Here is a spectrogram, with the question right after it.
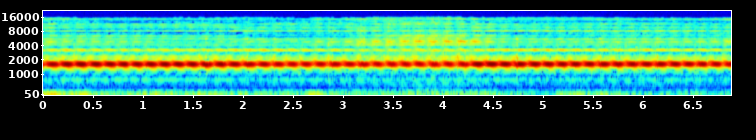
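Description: A night insect gives a steady, unbroken high trill that holds one pitch throughout.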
